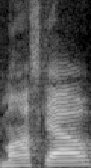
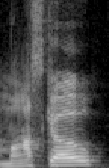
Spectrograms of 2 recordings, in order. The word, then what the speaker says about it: Moscow: It's pronounced Moscow, not Moscow.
